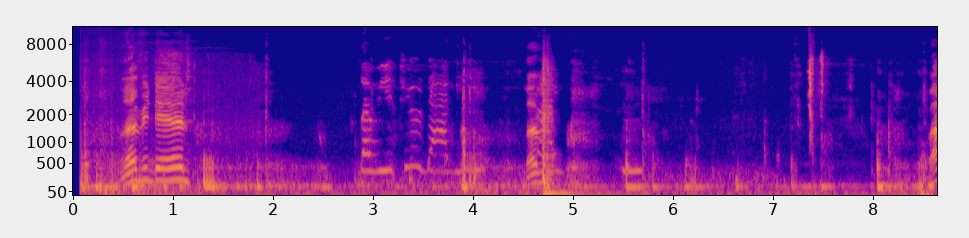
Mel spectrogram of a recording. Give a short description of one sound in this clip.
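A young boy talks playfully close by.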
